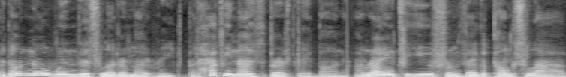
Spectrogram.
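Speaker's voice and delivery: ordinary delivery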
